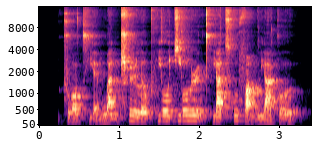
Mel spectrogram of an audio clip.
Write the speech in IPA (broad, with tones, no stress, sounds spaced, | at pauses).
ʈ͡ʂ w ɔ˧˥ t̪ʰ j ɛ̰˨˩ m w a˧˥ n ʈ͡ʂʰ ɻ̩˥˩ l ɤ˥ pʰ j o˥ ʊ̯ t͡ɕ j o˥ ʊ̯ ɻ ɻ̩˨˩ t̪ʰ j ä˥˩ t͡sʰ u˥ f ɑ̰˨˩ ŋ l j ä˧˥ k o˥˩ ʊ̯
